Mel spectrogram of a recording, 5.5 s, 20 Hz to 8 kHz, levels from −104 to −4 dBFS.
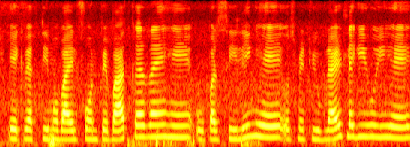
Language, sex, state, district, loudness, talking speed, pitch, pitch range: Hindi, female, Chhattisgarh, Raigarh, -22 LUFS, 185 wpm, 200 Hz, 185-230 Hz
